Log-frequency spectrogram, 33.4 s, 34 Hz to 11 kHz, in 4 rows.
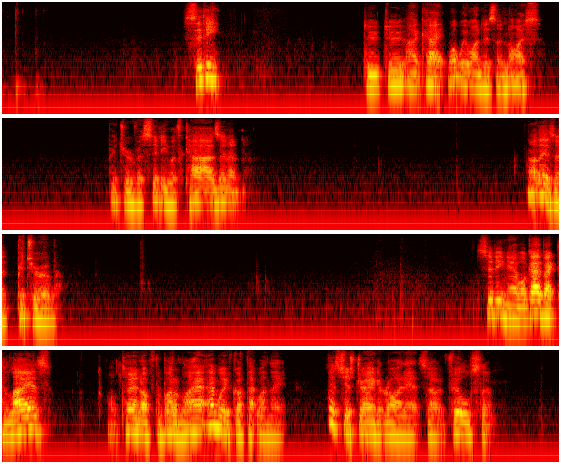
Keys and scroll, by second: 0.0-0.3 typing, 2.9 Return.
